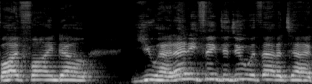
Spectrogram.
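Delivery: high-pitched yell. Retelling how an official yelled at a wrestler: imitating someone yelling. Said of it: "he's yelling at Drew".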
